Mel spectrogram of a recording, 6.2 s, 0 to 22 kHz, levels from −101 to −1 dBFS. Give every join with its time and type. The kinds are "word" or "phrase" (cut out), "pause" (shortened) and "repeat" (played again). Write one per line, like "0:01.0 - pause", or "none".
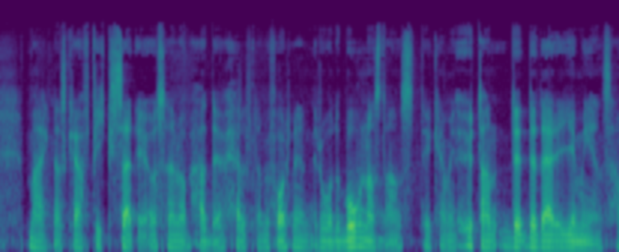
0:00.9 - word
0:01.8 - word
0:03.1 - word
0:04.5 - phrase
